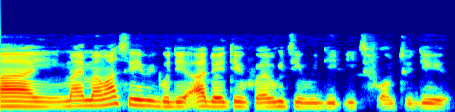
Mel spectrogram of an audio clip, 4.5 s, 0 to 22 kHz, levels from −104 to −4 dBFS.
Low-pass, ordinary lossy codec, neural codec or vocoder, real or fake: 7.2 kHz; none; none; real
